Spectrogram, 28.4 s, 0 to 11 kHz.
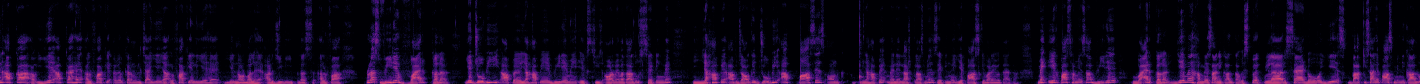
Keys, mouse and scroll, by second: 1.5 click, 3.8 click, 9.1-10.9 drag, 17.2 click, 19.5 click, 27.8 click.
